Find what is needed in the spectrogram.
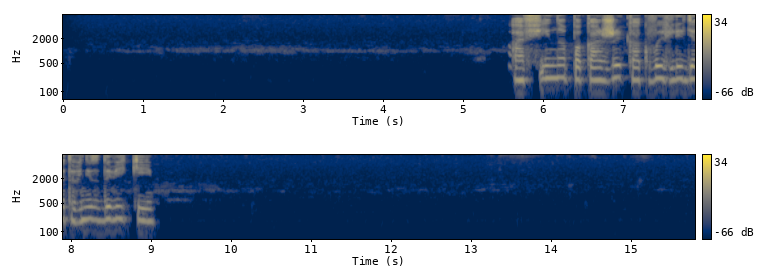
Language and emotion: Russian, neutral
